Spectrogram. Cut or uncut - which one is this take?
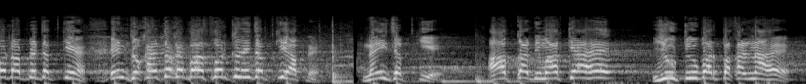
cut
